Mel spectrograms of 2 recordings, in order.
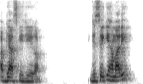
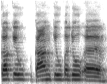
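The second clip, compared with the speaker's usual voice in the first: ordinary talk, nothing marked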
